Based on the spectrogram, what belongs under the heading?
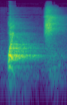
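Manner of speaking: put-on sharp hissed shush then loud high shout at kids; angry caretaker shouting. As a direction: chase the kids off, barking in bursts. Tok Siak marah budak-budak. (penjaga masjid menengking budak-budak)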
